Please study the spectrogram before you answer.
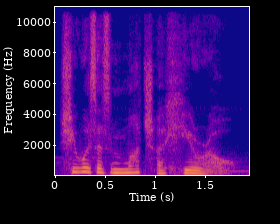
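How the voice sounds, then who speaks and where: A woman playing a wistful, kindly elderly immortal musician in a video game, speaking in a gentle, measured, reminiscing way. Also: medium pitch, animated, faint music behind, close to an everyday voice. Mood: reverent, reflective. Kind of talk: video game cutscene acting.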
